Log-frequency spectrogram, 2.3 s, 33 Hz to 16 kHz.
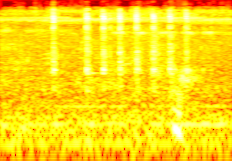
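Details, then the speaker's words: Canon EF 135mm f/2.8 Soft Focus lens racking focus: about seven short buzzy clicks in under two seconds; slow, noisy autofocus that is normal for this lens. "untuk sebuah lensa prima diamond fokus dengan sangat lambat dan sangat bising"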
